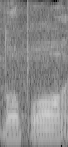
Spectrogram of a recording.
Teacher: it's second tone, but when you say with lo bo, it sounds like a first tone.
